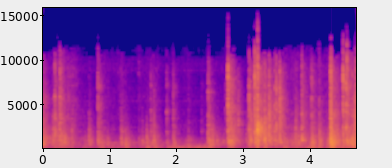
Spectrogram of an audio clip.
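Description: Rod-operated table hockey game in play: rapid clicks and clacks of the control rods and plastic players, with the puck knocking against the boards, busier in the second half.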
